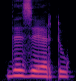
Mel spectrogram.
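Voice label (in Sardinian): "desertu", female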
